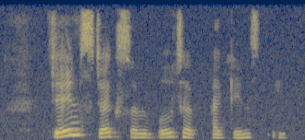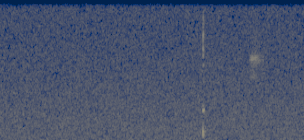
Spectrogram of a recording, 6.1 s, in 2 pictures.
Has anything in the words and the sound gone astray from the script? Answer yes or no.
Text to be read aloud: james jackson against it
yes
